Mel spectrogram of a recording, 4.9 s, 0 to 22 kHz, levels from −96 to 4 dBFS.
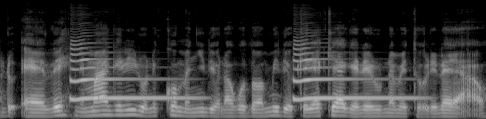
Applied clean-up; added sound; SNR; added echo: none; Wind instrument, woodwind instrument; 1 dB; none.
